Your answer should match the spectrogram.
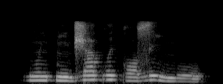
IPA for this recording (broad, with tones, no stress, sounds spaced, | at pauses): ɡʷ ĩ˨ k͡p ĩ˨ d͡ʒ a˦ ɡʷ e˦ ɡ ɔ˨ z i˦˨ m u˨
